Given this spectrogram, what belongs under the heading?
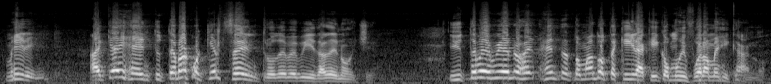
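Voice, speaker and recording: A middle-aged Dominican man with a Dominican Spanish accent hosts a talk show, speaking in a high voice. He is animated and emphatic and often cuts in on his guests. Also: a little fast. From Dominican Republic. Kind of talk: conversational interview.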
